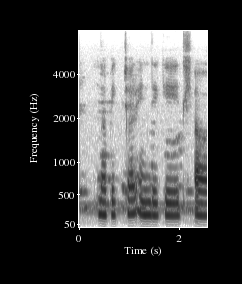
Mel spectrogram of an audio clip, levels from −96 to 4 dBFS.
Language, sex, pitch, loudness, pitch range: English, female, 200 Hz, -18 LUFS, 185-275 Hz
